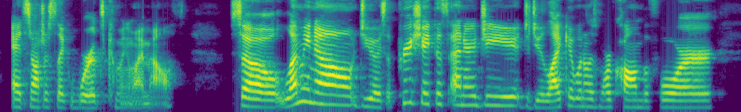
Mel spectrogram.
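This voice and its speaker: A woman with medium pitch and ordinary pitch variation talks at a fairly quick pace in an animated tone. Her loudness swings widely on a very clean recording with a silent background. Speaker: vlogger. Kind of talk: casual vlog monologue. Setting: at home, kids behind door. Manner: fast.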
